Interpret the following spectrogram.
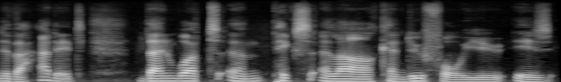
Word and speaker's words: Pixlr: I think that's how you pronounce it, Pixlr, Pixlr.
